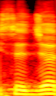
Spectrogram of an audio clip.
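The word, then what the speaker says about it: siege: एस आई ई जी ई, तो यस से हो गया दोस्तों स, इस आई और ई का उच्चारण बड़ी की मात्रा, जी ई से ज लिखा गया सीज, ठीक है, इसे पढ़ेंगे सीज।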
